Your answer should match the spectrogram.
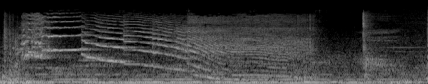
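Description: Background music with an added whistle-like sound effect that slides steadily down in pitch over about two seconds, starting just after the start; a short swish comes near the end.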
